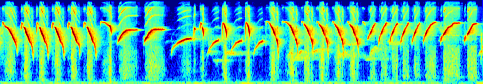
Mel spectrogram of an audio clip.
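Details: Canary in full 'gacor' song with elaborate 'cengkok mewah' turns, aimed at triggering replies from other canaries: quick repeated downward-swept notes, short whistled slurs, and more rapid descending phrases.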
